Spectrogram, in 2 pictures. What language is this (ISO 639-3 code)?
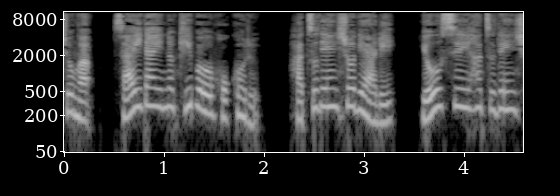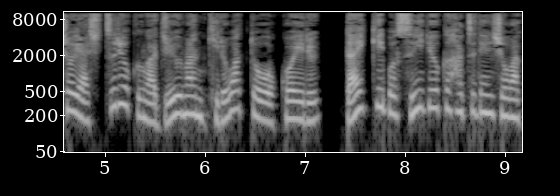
jpn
